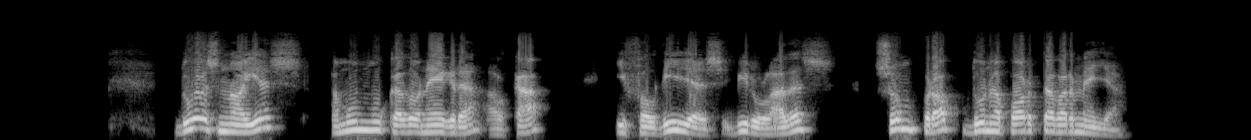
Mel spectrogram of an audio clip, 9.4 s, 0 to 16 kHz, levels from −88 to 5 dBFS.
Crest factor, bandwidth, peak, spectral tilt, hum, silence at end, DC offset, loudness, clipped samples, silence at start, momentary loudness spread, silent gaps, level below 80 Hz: 16 dB; 6.8 kHz; -4 dBFS; -8.5 dB/octave; none; 0.95 s; under 0.1%; -19 LUFS; under 0.1%; 1.3 s; 11 LU; 2.32-2.48 s, 4.14-4.37 s, 4.49-4.62 s, 6.27-6.56 s; -58 dBFS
